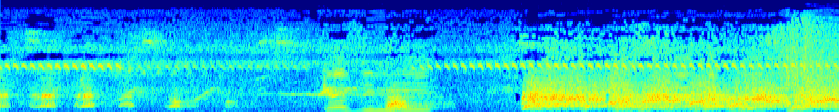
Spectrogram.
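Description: A few short calls, then about two and a half seconds in a sudden, loud, harsh scream from a silverback gorilla as it charges, carrying on to the end.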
